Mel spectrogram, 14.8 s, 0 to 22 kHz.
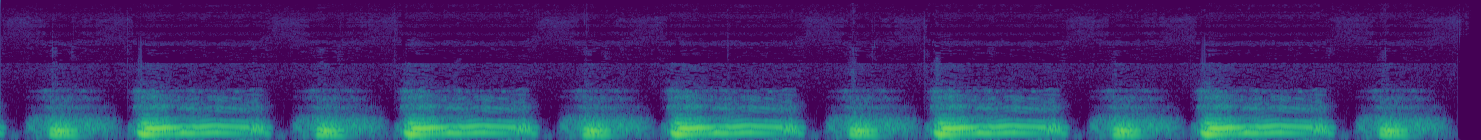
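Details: Rhonchi: low-pitched, continuous snoring or rumbling sounds with each breath, about 22 breaths a minute, caused by mucus narrowing the larger airways; usually best heard during exhalation.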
